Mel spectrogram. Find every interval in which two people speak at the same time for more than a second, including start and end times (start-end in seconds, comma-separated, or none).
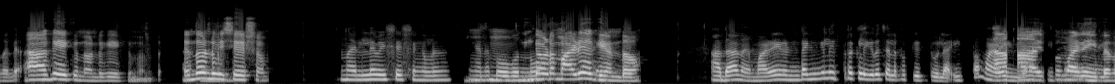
none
